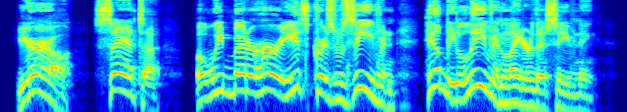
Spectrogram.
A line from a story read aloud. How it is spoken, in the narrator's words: Snowball exclaimed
